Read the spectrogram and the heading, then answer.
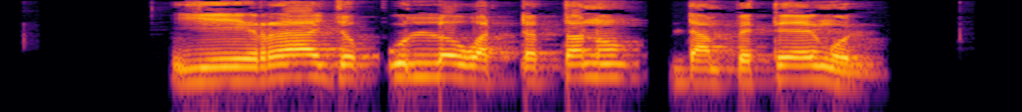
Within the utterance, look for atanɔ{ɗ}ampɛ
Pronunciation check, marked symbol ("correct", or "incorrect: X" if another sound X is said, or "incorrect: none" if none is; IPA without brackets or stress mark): incorrect: d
